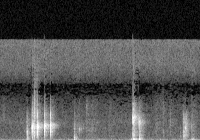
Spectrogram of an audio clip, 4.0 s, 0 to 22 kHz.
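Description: Fingertips tap the top and cap area of a hollow, medium white plastic bottle held upright. Short, bright, hollow clicks centred near 2.3 kHz come in an uneven rhythm: a quick cluster at the start, then scattered taps with quiet gaps between them. Each tap dies away almost at once.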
